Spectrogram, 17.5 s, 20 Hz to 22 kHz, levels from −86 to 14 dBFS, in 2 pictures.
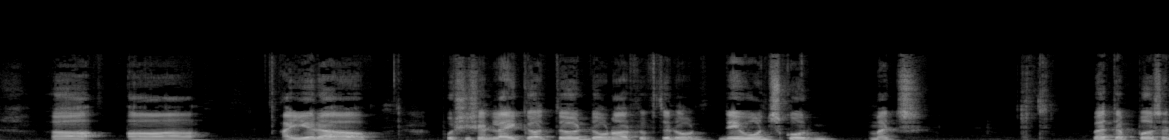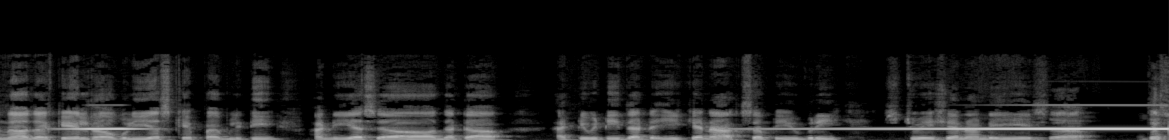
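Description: Speech with a piercing 1.8 kHz loudspeaker feedback squeal: it swells almost instantly at 9.12–10.05 s, then rises slowly from 14.15 s to the end, ending well above the speech. The microphone is re-amplifying its own loudspeaker.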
